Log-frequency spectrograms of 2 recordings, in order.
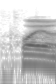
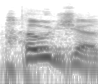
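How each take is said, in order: First: The word is said in a standard Spanish accent. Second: The word is said in an Argentine Spanish accent. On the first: The speaker calls it right. "of course it's like it's pollo" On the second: The speaker calls it wrong. "they just say like pojo"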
